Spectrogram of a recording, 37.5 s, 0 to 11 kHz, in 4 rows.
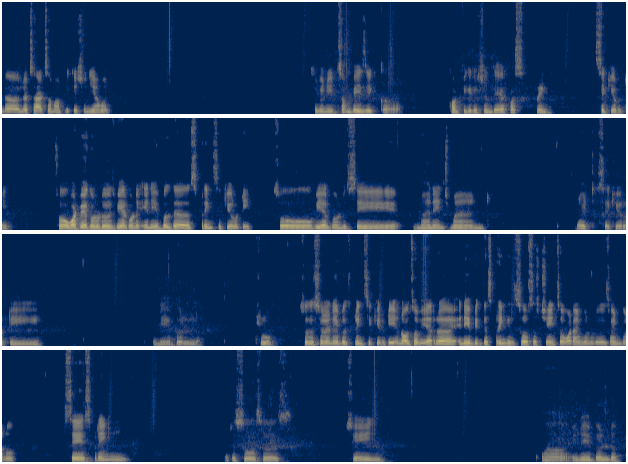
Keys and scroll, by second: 18.1 Tab, 30.1 Tab.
